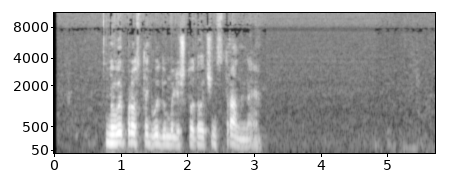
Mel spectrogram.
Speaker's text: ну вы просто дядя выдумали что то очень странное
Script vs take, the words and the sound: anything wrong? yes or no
yes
